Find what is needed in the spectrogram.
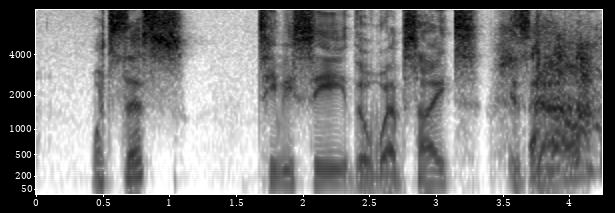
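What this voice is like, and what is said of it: Usual voice. Nothing is said of it.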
